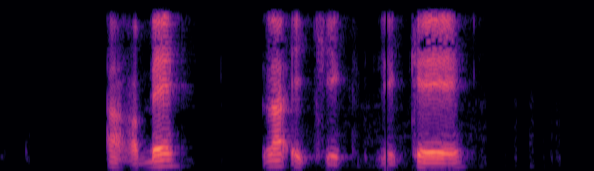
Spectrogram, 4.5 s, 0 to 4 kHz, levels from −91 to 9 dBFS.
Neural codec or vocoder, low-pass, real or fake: none; 3.6 kHz; real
